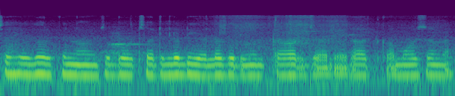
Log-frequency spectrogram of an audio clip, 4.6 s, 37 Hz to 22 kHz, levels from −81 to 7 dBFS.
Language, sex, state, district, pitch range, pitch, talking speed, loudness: Hindi, female, Haryana, Jhajjar, 150-155 Hz, 150 Hz, 185 wpm, -17 LUFS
